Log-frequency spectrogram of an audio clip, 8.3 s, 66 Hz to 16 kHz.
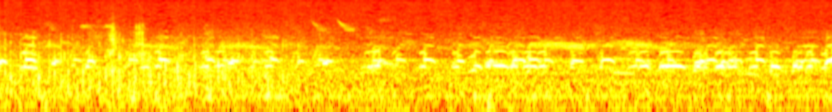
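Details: Common cranes, Heinä-Suvanto nature reserve in Viitasaari, 26 April 2011: a continuous chorus of overlapping trumpeting and honking calls, rising and falling in loudness throughout, with several birds seemingly calling at once.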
